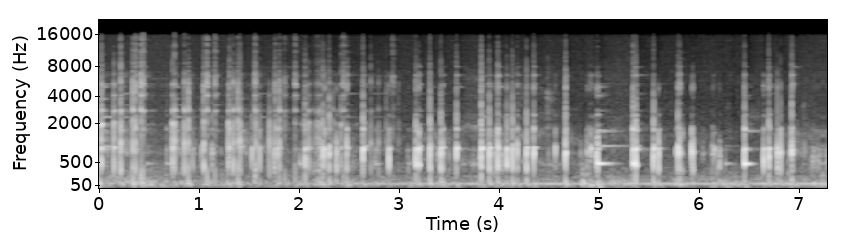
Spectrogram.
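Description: A round brushed aluminum lid, held in both hands and turned to face forward, is tapped with long nails in a rapid, uneven run of light taps. Each tap is a short, dry click with a faint metallic ping around 420 Hz and brighter overtones that dies away almost instantly, over a soft low hum.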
